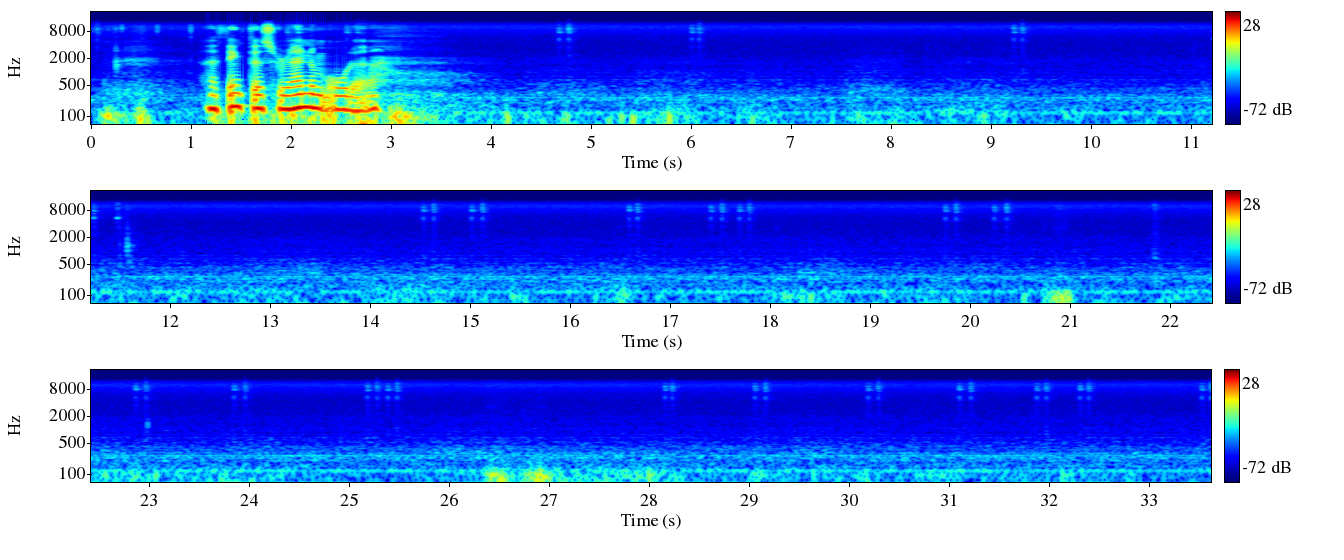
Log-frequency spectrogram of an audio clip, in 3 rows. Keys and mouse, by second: 1.9 click, 2.5 click, 4.6 click, 6.0-7.1 drag, 9.2 click, 11.2 shift+middle click, 14.5 click, 15.0 click, 16.6 click, 17.4 click, 17.7 click, 19.7 click, 20.2 click, 22.8 click, 23.8 click, 25.1 click, 25.3 click, 28.2-29.1 drag, 30.2-31.2 drag, 31.8 click, 33.5-33.6 drag.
